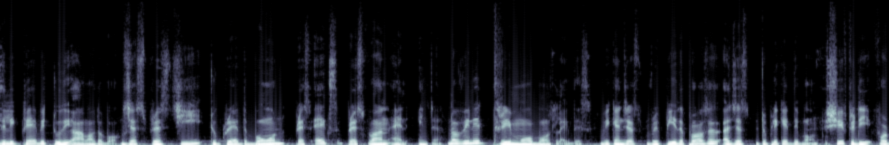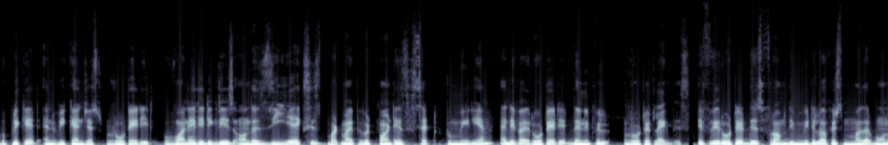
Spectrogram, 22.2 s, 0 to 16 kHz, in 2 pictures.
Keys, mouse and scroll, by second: 0.0 alt+p, 0.4 g, 10.9 shift+d.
